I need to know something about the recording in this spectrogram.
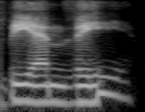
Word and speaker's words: BMW: That's why BMW in Germany and Austria is BMV, because it's their language.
